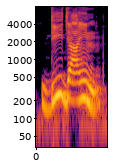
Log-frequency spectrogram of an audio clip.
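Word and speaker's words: design: तो जब जी के बाद एन आए तो जी साइलेंट होता है। तो यहां पर देखिए जी के बाद एन है तो जी यहां पर साइलेंट है। इसको पढ़ पढ़ते हैं। रिजाइन डिजाइन कमपेन। तो इन सभी में देखिए जी के बाद एन आया हुआ है तो जी सभी में साइलेंट है।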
